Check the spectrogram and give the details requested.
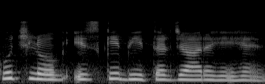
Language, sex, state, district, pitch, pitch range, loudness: Hindi, female, Bihar, Gopalganj, 220 Hz, 195-245 Hz, -26 LUFS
